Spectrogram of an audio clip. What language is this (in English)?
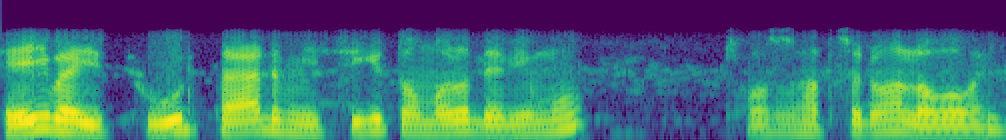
Odia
